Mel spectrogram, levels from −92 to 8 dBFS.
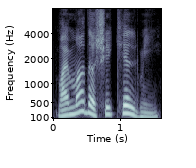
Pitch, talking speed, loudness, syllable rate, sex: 170 Hz, 185 wpm, -15 LUFS, 4.6 syllables/s, male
